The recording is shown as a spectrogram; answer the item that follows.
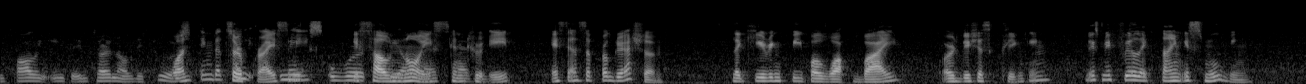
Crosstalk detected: Yes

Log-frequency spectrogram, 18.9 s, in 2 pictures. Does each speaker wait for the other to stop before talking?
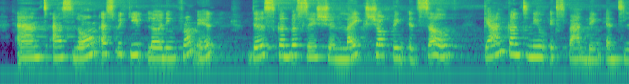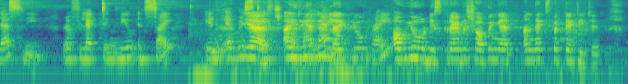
No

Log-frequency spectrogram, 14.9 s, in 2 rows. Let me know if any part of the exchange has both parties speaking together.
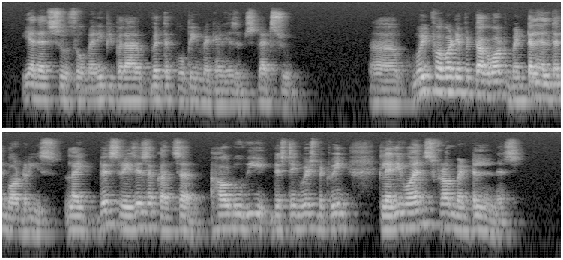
No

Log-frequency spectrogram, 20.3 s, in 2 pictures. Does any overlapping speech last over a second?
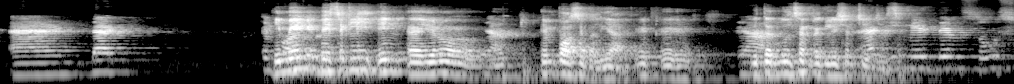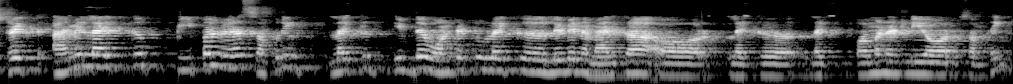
No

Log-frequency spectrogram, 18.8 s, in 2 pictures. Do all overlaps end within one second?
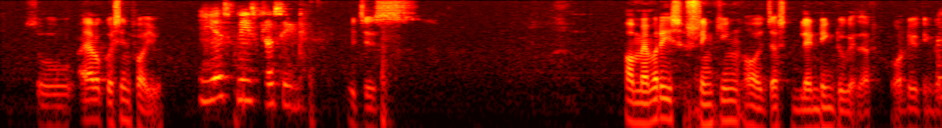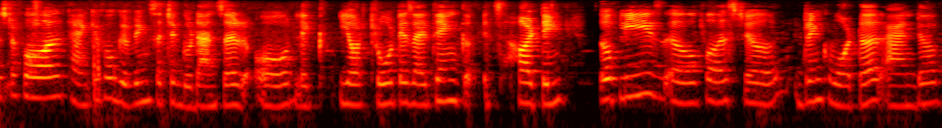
Yes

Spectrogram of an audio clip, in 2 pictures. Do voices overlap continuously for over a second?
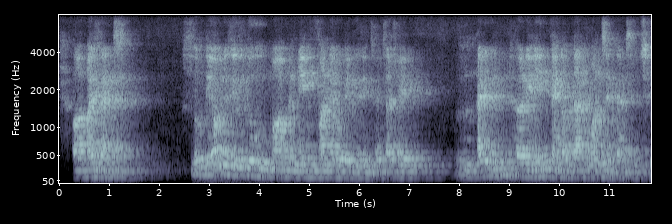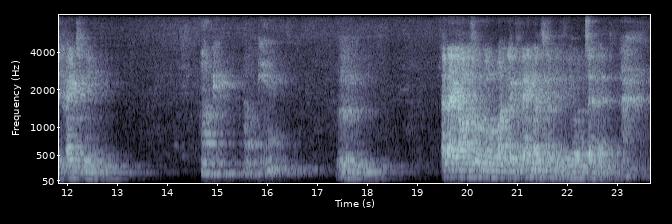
No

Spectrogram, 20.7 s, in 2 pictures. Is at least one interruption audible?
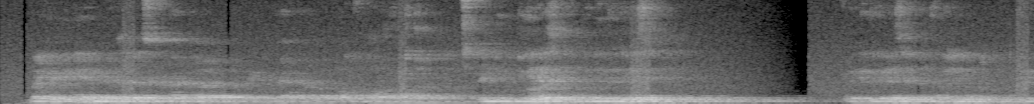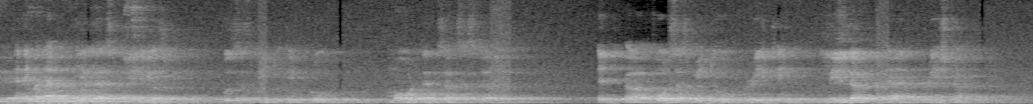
Yes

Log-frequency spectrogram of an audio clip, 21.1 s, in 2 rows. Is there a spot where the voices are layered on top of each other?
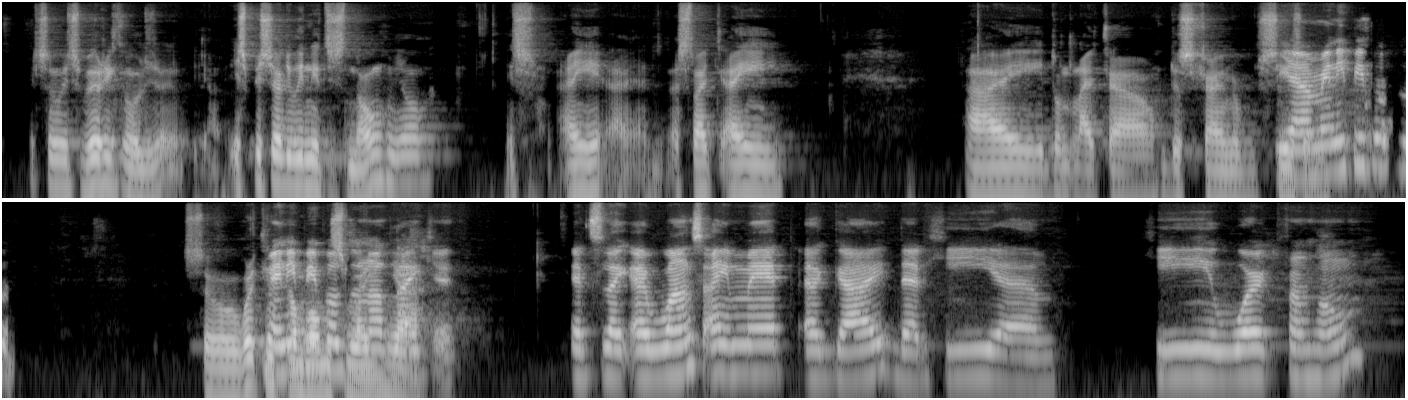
Yes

